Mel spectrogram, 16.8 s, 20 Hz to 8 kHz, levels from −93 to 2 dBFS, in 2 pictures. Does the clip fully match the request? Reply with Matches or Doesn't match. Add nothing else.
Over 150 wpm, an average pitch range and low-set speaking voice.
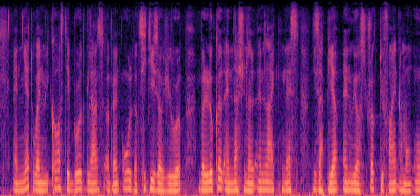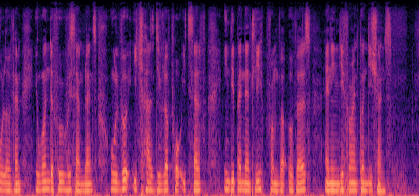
Doesn't match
